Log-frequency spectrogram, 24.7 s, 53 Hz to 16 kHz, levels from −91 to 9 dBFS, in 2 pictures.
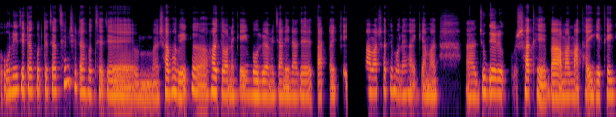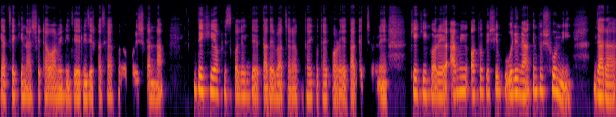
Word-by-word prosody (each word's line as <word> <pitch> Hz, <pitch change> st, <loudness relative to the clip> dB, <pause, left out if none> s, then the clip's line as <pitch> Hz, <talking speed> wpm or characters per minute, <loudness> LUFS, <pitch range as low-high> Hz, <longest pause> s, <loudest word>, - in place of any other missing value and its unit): উনি 185 Hz, +3 st, +2 dB
যেটা 195 Hz, 0 st, +4 dB
করতে 185 Hz, +1 st, 0 dB
চাচ্ছেন 195 Hz, +9 st, +1 dB
সেটা 235 Hz, -2 st, +1 dB
হচ্ছে 170 Hz, -, -2 dB
যে 80 Hz, -, +2 dB, 0.5 s
উম -, -, -3 dB, 0.2 s
স্বাভাবিক। 175 Hz, -3 st, +3 dB, 0.2 s
আ -, -, +3 dB, 0.3 s
হয়তো 180 Hz, -1 st, +5 dB
অনেকেই 160 Hz, +1 st, -1 dB
বলবে 155 Hz, 0 st, +3 dB
আমি 155 Hz, -, -3 dB
জানি 75 Hz, 0 st, +1 dB
না 150 Hz, -, -1 dB
যে, 150 Hz, -, +1 dB, 0.3 s
তারটাই 150 Hz, -, -2 dB
ঠিক। -, -, -5 dB, 0.4 s
আমার 180 Hz, -1 st, +1 dB
সাথে 185 Hz, 0 st, -2 dB
মনে 165 Hz, -1 st, -4 dB
হয় 80 Hz, -, -2 dB
কি 80 Hz, -, -10 dB
আমার 80 Hz, 0 st, 0 dB, 0.6 s
আ -, -, 0 dB, 0.2 s
যুগের 180 Hz, -1 st, +4 dB
অ -, -, -4 dB, 0.4 s
সাথে 175 Hz, -3 st, +4 dB, 0.2 s
বা, 145 Hz, -, +6 dB
আমার 150 Hz, 0 st, +1 dB
মাথায় -, -, +1 dB
গেঁথে 150 Hz, +3 st, +1 dB
গেছে 145 Hz, +2 st, -1 dB
কিনা, 75 Hz, -, -1 dB
সেটাও 75 Hz, 0 st, -2 dB
আমি 75 Hz, 0 st, -1 dB
নিজে, 70 Hz, 0 st, 0 dB, 0.2 s
নিজের 140 Hz, +1 st, +2 dB
কাছে -, -, -5 dB
এখনো -, -, -11 dB
পরিষ্কার 70 Hz, -, -5 dB
না। -, -, +1 dB, 0.8 s
দেখি 195 Hz, 0 st, +5 dB
অফিস 170 Hz, 0 st, -7 dB
কলিগদের 150 Hz, -1 st, -1 dB
তাদের -, -, +2 dB
বাচ্চারা 70 Hz, 0 st, -2 dB
কোথায়, 140 Hz, -1 st, -5 dB
কোথায় 135 Hz, +1 st, -3 dB
পড়ে। -, -, -1 dB, 0.2 s
তাদের -, -, -2 dB
জন্যে -, -, -5 dB, 0.6 s
কে 175 Hz, -, +4 dB
কি 170 Hz, -, +1 dB
করে। 150 Hz, -, +2 dB, 0.2 s
আমি 180 Hz, +2 st, +1 dB, 0.2 s
অত 165 Hz, 0 st, -5 dB
বেশি 175 Hz, -, -2 dB, 0.2 s
বলি 170 Hz, +2 st, +4 dB
না, 155 Hz, -, +5 dB
কিন্তু 195 Hz, +1 st, 0 dB, 0.2 s
শুনি। 185 Hz, -9 st, +3 dB, 0.6 s
যারা 150 Hz, -3 st, +5 dB
165 Hz, 155 wpm, -23 LUFS, 145-185 Hz, 0.8 s, বা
